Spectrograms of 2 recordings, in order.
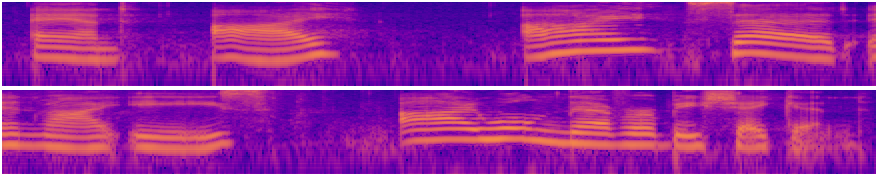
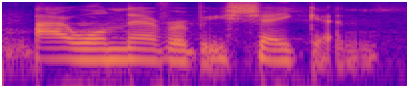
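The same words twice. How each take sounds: First: "I" drawn out slowly with a rising lift; stress on I. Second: Said in the usual way. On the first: Shown as a demonstration. Preacher to congregation, stressing "I" slowly. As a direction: lean hard on the pronoun "I", slowly. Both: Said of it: "I've emphasized the word or the pronoun I".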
